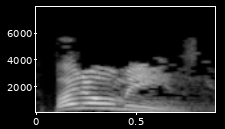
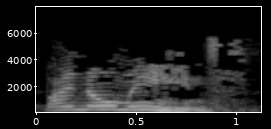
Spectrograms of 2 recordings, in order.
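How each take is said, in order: First: It is said loudly with exclamatory force. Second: It is said in a calm, plain reading voice.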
